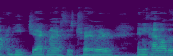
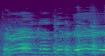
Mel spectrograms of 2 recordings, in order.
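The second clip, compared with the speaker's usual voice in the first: high, loud hammed-up threat; mock armed guard; 12 semitones higher, 6 dB louder, faster than usual. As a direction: bark it like a guard waving a gun. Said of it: "with his fucking Glock, like, just pointing it".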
